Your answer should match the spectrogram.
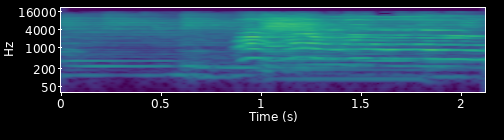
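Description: A dog howls along to a song played on an Alexa device, its rising, wavering wail starting about a second in and holding loud above the steady tones of the song underneath.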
